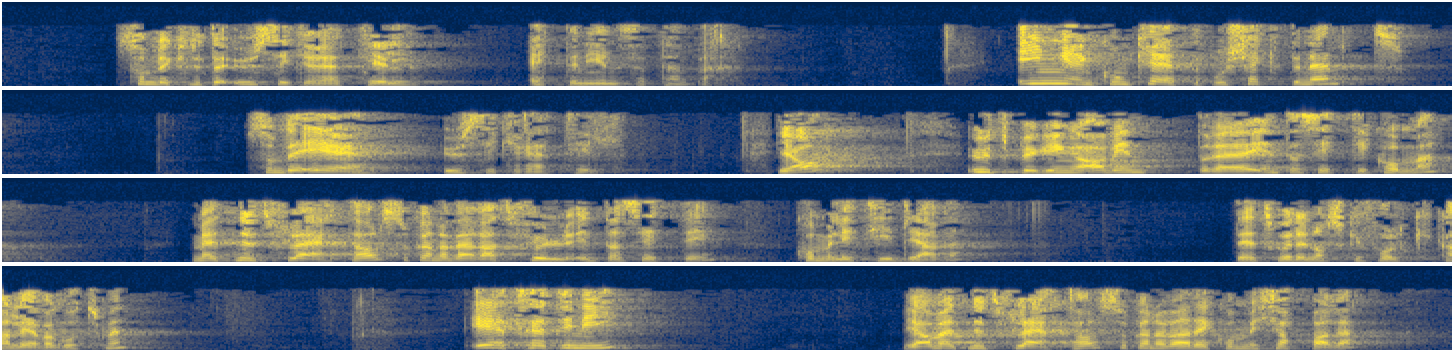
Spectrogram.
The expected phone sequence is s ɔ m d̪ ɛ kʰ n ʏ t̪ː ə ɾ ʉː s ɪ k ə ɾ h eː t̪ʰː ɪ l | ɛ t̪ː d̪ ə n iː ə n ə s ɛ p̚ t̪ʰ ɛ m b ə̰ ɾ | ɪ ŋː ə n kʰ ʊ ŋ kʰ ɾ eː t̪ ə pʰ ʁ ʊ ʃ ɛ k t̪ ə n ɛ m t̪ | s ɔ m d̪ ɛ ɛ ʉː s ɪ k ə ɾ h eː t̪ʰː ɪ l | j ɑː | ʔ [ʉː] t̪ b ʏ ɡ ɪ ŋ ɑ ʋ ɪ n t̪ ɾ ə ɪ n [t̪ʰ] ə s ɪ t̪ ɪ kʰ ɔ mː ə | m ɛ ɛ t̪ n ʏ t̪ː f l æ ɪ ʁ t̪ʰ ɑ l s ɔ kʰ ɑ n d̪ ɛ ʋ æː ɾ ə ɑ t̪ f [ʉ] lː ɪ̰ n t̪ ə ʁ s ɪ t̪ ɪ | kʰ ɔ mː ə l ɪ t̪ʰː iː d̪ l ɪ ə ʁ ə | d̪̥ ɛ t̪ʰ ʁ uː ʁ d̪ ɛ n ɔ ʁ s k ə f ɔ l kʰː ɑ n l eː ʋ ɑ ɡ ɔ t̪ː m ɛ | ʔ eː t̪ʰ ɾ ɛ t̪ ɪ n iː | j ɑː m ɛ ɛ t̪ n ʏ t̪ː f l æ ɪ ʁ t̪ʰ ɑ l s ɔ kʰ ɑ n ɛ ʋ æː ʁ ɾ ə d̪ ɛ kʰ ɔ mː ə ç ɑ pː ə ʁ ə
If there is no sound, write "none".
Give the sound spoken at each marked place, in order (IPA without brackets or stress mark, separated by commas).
ʉː, t̪, ʉ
